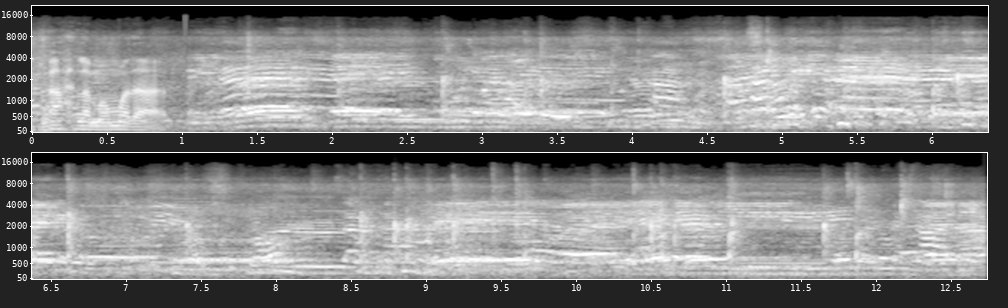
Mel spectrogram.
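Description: Several people chatter and laugh together.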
